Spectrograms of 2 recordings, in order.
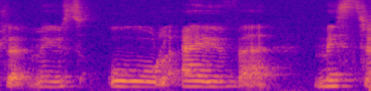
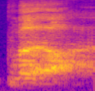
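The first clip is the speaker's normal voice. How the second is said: hugely louder low spitting blah; loud splutter; 13 semitones lower, 20 dB louder than usual. Acted. Guest tasting rotten crisps, loud spluttering blah. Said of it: "she spluttered".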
